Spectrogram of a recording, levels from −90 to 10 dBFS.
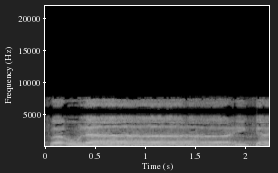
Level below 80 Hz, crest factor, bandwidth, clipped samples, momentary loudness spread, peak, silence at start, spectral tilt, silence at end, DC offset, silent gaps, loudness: -62 dBFS; 14 dB; 8 kHz; under 0.1%; 5 LU; -6 dBFS; 0 s; -2 dB/octave; 0 s; under 0.1%; none; -20 LUFS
